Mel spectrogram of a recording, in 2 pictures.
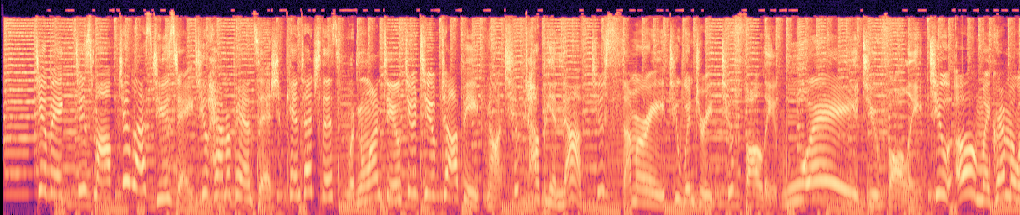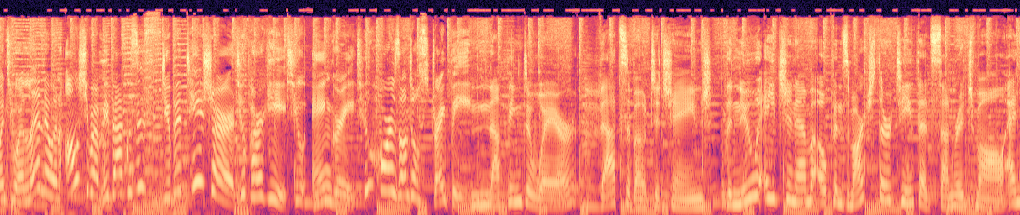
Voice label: radiospot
